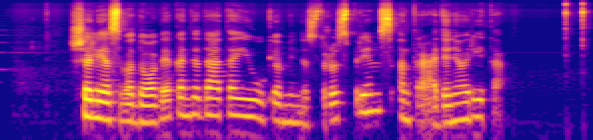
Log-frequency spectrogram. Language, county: Lithuanian, Telšiai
